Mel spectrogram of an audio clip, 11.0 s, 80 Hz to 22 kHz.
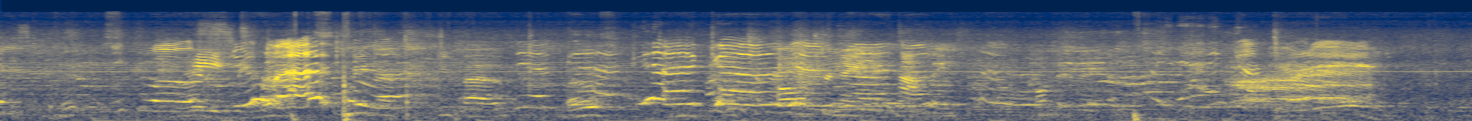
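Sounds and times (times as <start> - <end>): voices in the room: 0.0 - 11.0.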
